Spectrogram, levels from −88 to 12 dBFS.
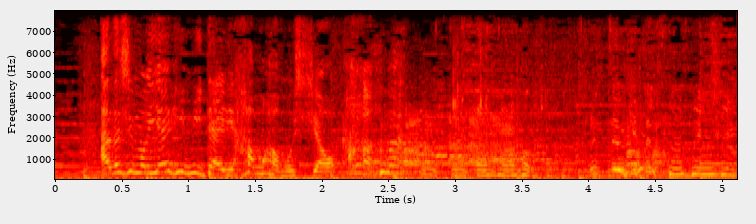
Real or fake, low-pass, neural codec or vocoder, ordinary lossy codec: real; none; none; none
